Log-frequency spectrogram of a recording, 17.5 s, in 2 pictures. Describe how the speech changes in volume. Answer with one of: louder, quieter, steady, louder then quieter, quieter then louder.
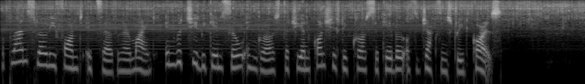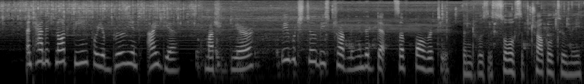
steady.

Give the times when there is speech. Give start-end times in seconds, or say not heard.
0.0-7.5, 9.2-17.5.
